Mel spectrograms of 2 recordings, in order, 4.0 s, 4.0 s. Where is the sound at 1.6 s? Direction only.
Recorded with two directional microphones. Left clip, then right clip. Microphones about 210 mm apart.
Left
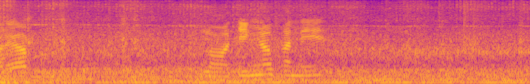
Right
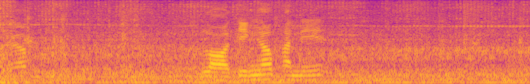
35° right (ahead or behind).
